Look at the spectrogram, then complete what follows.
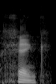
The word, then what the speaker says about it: Genk: People keep saying Genk, but it's Genk. It's Genk? It's a Belgian club. It's a Dutch. Belgian. Okay. Dutch sort of pronunciation.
